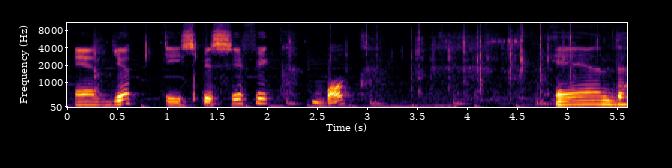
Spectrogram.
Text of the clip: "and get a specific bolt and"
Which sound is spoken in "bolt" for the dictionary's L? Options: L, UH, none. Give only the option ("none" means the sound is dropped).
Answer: none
